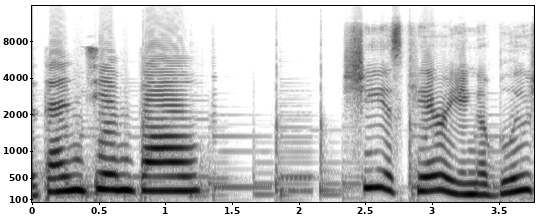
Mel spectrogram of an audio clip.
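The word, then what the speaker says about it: 单肩包: Next vocabulary that we have is one shoulder bag, which in Chinese can be pronounced as 单肩包单肩包单肩包 Let's break down it to understand it even more.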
